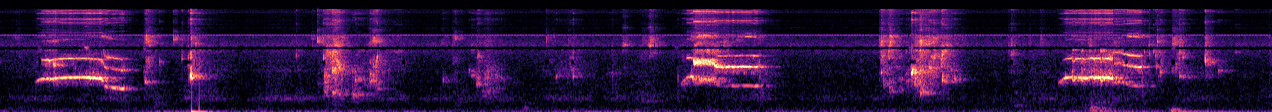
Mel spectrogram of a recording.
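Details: Pet cat taking a bath meows repeatedly, about four tonal complaining cries spread several seconds apart, with splashing water and a person's voice between calls.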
